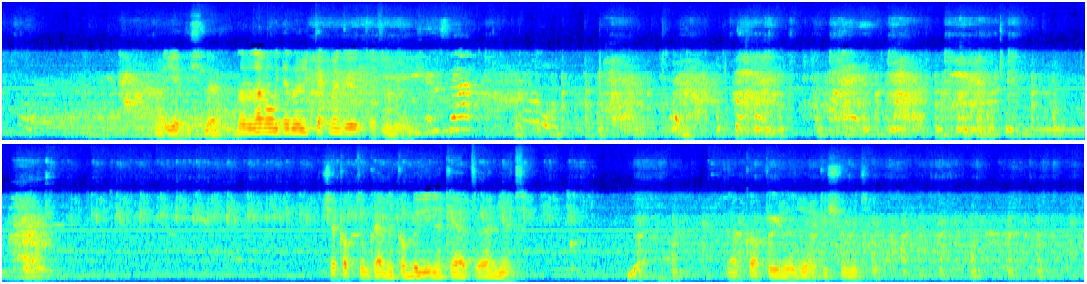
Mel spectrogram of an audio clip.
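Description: Cartoonish game sound effects clatter and pop from a television speaker.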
